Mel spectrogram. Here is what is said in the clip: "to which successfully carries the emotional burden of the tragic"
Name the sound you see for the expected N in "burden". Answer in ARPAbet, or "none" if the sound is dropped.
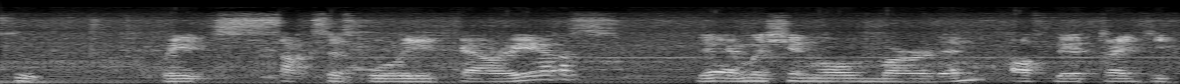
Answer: N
